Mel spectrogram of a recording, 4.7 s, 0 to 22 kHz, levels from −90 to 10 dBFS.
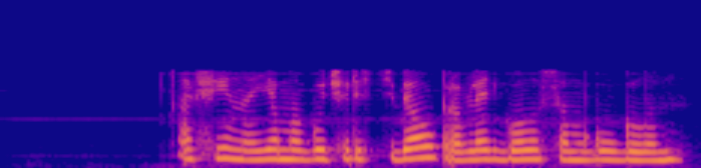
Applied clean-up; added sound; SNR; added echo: neural mask model DeepFilterNet 3.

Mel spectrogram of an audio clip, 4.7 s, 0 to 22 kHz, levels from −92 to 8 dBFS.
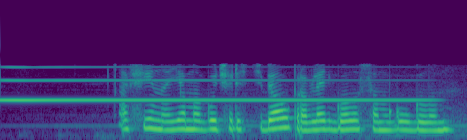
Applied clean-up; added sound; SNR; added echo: none; Wind instrument, woodwind instrument; 6 dB; none.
